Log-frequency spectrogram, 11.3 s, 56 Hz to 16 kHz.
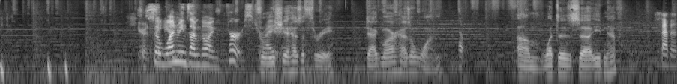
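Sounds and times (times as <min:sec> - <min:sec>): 
heartbeat sound effect: 0:00.0 - 0:01.3
speech: 0:02.4 - 0:07.8, 0:08.6 - 0:10.4, 0:11.0 - 0:11.2.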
